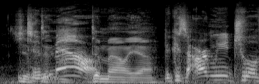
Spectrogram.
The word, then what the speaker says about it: Duhamel: Well, if you're in France, I think it's Duhamel, but we've always said Duhamel. Duhamel.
